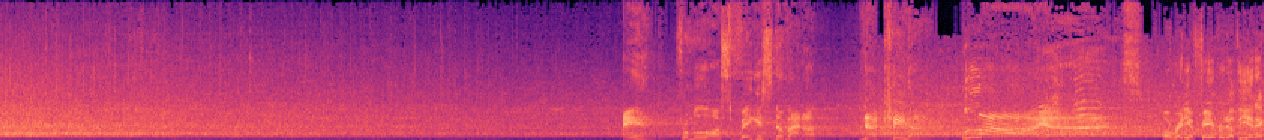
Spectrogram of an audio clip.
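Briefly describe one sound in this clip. A large crowd cheers in an echoing arena.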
